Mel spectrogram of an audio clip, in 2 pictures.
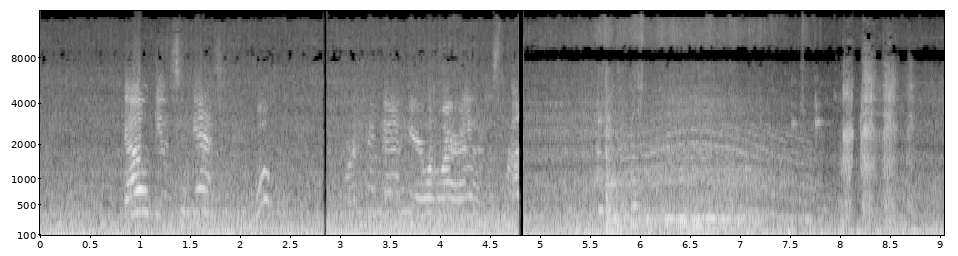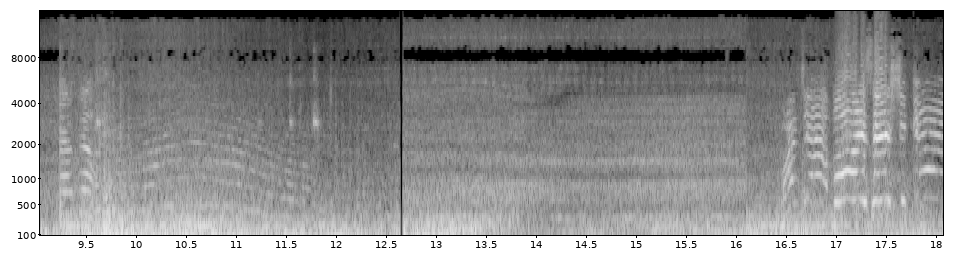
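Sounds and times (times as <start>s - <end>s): truck engine revving: 0.0s - 18.0s.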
